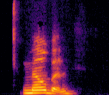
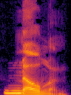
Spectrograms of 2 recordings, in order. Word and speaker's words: Melbourne: Melbourne. – You just swallowed like five of the letters. Just so you know, you went Melbourne.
